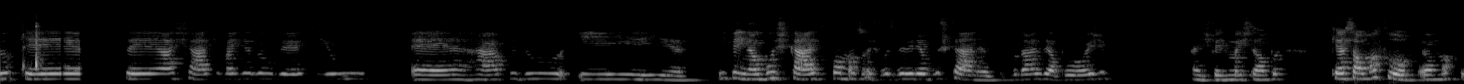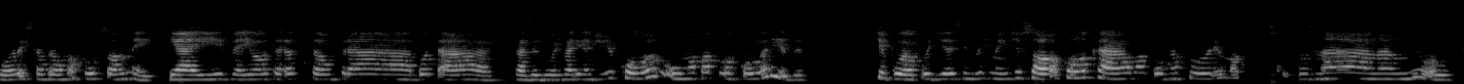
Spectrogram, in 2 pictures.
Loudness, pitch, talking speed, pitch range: -35 LUFS, 250 Hz, 170 wpm, 225-275 Hz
